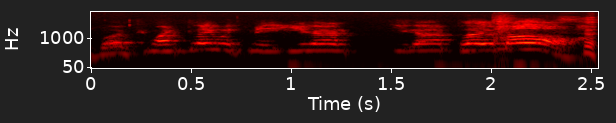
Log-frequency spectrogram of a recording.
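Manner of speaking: high, beautiful put-on voice. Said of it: "in this really high, beautiful voice".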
